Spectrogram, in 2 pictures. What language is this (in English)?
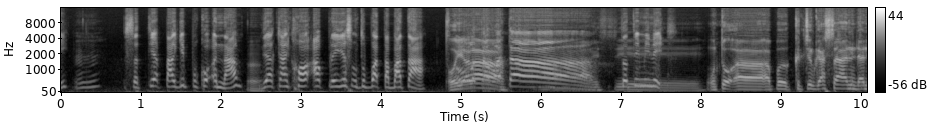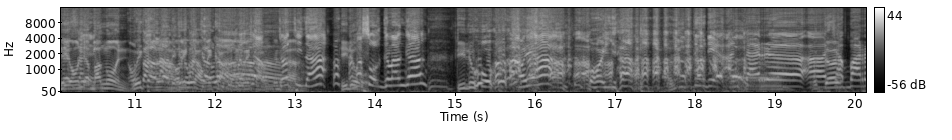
Malay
